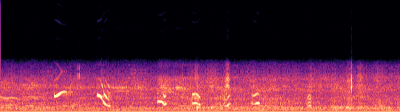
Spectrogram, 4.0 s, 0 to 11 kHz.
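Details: Litter of Vizsla puppies on August 1; repeated short, high, whining squeaks and yips, some falling in pitch, coming about twice a second from several pups.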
